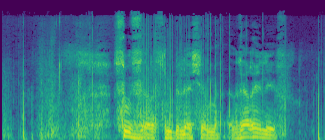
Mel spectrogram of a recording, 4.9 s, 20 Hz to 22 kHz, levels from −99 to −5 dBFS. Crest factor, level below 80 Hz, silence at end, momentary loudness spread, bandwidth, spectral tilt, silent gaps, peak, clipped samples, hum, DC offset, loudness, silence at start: 16 dB; -38 dBFS; 0.05 s; 17 LU; 16 kHz; -6 dB/octave; none; 0 dBFS; under 0.1%; none; under 0.1%; -16 LUFS; 0.05 s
